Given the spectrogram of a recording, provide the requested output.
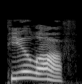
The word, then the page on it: peel off: British English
